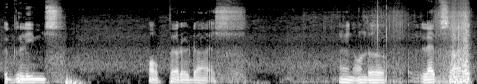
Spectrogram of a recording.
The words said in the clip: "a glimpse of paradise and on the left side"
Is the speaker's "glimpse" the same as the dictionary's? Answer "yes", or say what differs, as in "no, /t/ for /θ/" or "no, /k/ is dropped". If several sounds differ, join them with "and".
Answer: no, /p/ is dropped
